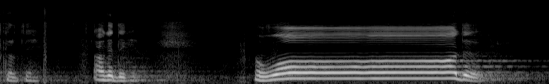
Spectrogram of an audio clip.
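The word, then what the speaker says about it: ضاد: غاد. اس کا ادا کرنا بہت ہی کٹھن ہے. بس اتنا سمجھیں کہ غاد جو ہے زبان کا کنارہ اور چبانے والی جو دانت ہے اس کے پاس سے لے جا کر بولیں گے.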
